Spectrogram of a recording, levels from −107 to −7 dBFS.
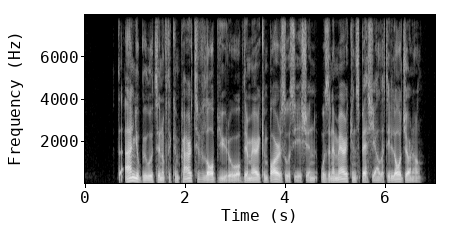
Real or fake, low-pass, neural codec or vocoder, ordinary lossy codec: real; none; none; none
